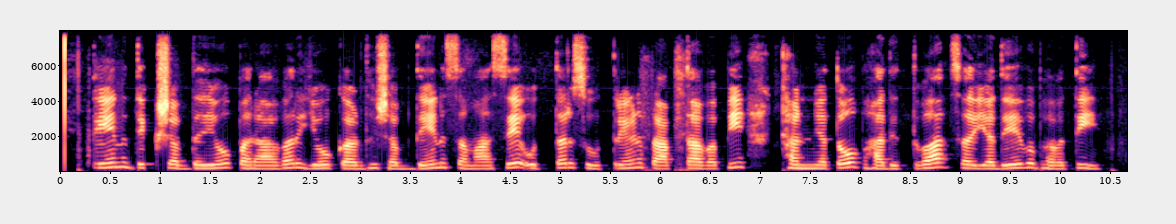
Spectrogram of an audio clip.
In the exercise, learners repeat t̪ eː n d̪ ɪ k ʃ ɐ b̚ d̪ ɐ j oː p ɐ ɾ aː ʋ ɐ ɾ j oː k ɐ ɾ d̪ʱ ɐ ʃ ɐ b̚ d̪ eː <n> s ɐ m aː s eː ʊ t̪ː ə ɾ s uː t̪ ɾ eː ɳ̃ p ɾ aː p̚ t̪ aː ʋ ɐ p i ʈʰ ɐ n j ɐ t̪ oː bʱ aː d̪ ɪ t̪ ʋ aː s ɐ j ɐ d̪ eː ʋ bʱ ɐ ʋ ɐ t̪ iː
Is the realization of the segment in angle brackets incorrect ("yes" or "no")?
no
